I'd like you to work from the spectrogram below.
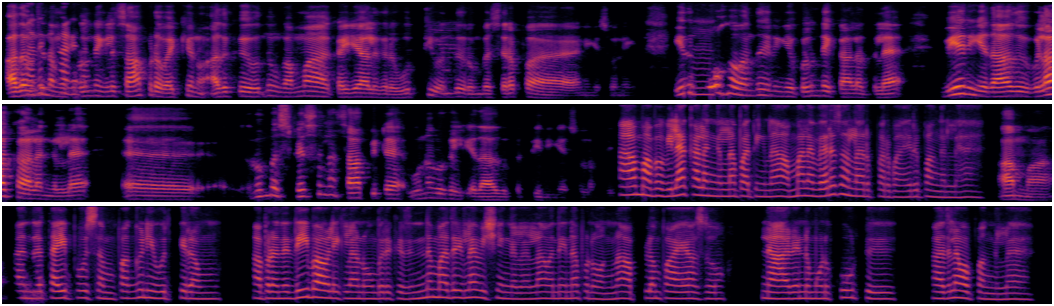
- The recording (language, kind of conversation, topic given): Tamil, podcast, உங்களுக்கு குழந்தைக் காலத்தை நினைவூட்டும் ஒரு உணவைப் பற்றி சொல்ல முடியுமா?
- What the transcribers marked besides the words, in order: other noise; drawn out: "சிறப்பா"; drawn out: "ஆ"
